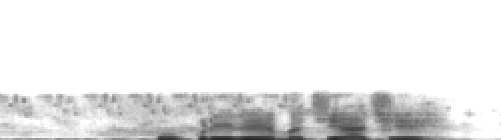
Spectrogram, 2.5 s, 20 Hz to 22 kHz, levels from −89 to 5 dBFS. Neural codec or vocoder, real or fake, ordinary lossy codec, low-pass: none; real; Opus, 24 kbps; 7.2 kHz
